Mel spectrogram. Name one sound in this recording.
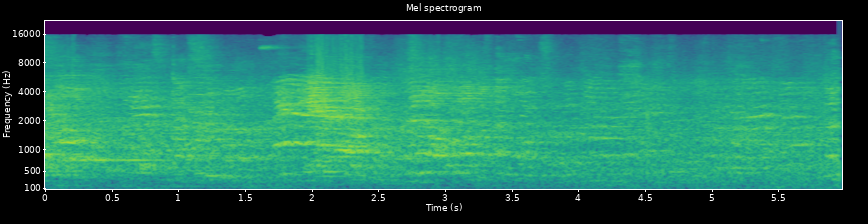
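Footsteps shuffle down concrete stairs.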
